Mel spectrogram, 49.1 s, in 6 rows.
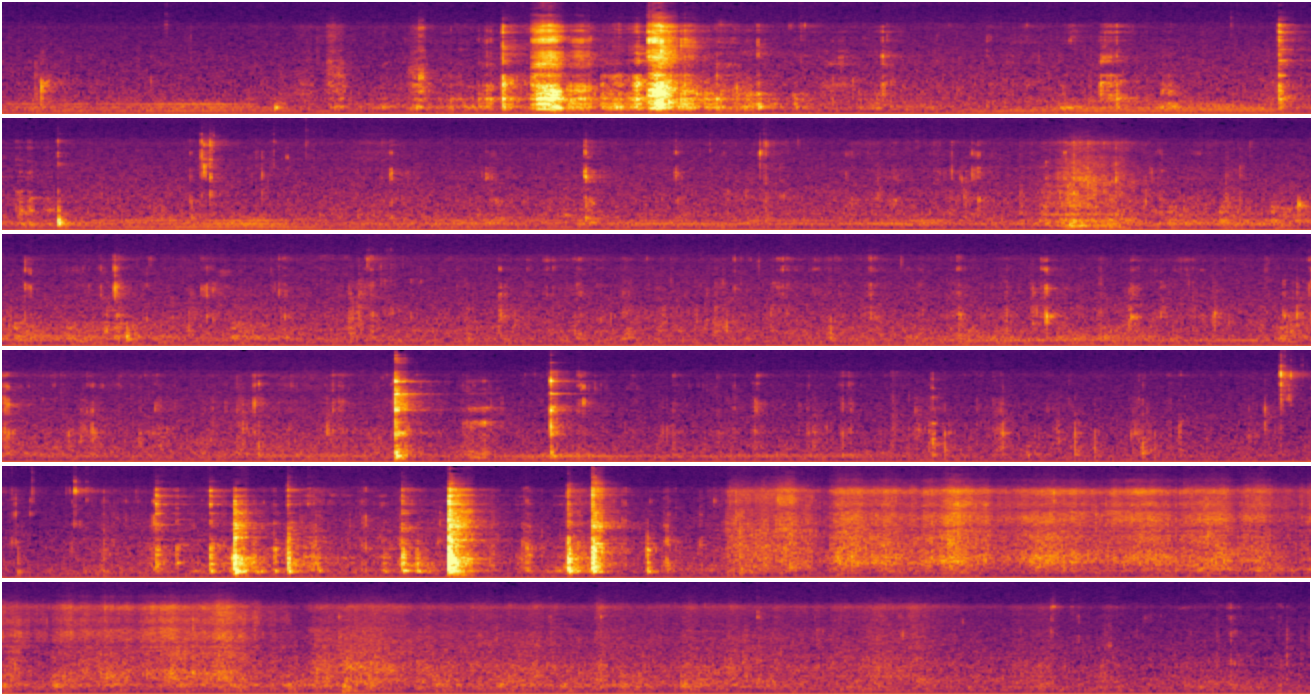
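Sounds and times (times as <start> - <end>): quiet chewing: 0.1 - 49.0
napkin rustling: 37.2 - 46.0.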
